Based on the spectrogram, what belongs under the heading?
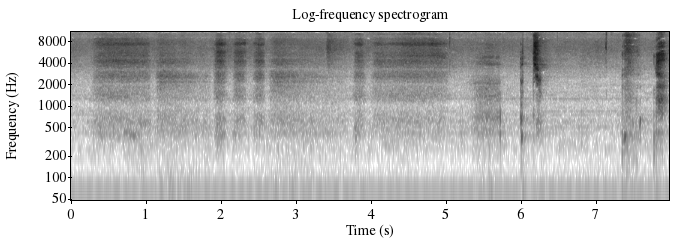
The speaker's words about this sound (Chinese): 怎么样，姐姐，味道如何呀？受不了吗？还打喷嚏了？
